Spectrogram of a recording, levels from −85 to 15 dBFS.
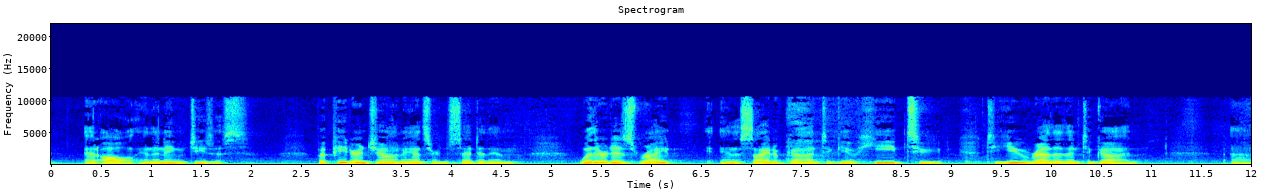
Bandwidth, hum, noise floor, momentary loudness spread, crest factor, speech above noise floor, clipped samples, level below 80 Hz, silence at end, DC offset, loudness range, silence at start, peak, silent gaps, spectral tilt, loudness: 11 kHz; none; -46 dBFS; 13 LU; 16 dB; 24 dB; under 0.1%; -54 dBFS; 0 s; 1%; 2 LU; 0 s; -8 dBFS; none; -6.5 dB/octave; -23 LUFS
